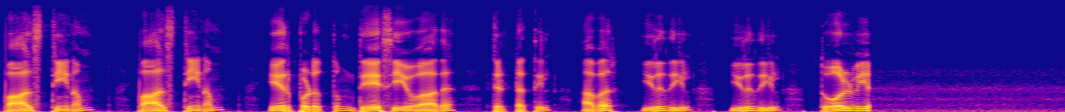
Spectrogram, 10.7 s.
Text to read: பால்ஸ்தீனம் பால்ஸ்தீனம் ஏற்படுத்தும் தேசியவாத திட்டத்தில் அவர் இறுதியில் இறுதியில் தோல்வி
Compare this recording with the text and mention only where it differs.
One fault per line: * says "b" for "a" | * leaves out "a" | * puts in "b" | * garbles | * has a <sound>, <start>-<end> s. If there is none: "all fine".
all fine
